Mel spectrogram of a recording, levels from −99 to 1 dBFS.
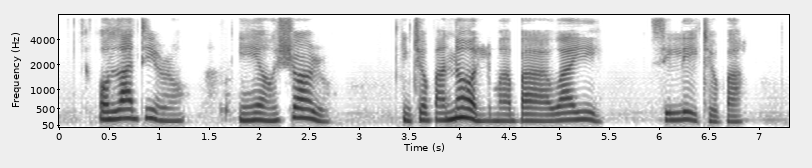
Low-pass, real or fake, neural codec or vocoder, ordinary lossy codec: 7.2 kHz; fake; codec, 16 kHz, 2 kbps, X-Codec, HuBERT features, trained on balanced general audio; none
